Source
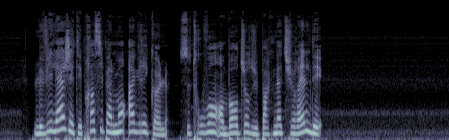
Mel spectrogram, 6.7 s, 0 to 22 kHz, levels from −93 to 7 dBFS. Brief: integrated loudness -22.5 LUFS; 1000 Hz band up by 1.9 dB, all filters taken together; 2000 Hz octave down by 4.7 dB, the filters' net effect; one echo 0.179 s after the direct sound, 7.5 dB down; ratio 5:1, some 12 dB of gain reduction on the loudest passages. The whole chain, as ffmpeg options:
-af "equalizer=f=1k:t=o:g=4,equalizer=f=2k:t=o:g=-7.5,acompressor=threshold=-33dB:ratio=5,aecho=1:1:179:0.422,volume=13.5dB"

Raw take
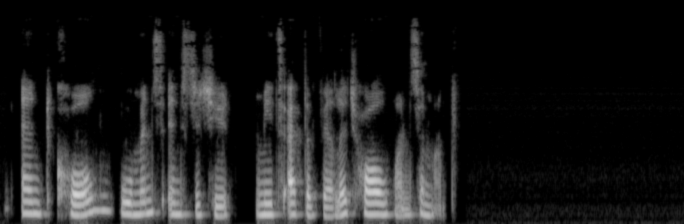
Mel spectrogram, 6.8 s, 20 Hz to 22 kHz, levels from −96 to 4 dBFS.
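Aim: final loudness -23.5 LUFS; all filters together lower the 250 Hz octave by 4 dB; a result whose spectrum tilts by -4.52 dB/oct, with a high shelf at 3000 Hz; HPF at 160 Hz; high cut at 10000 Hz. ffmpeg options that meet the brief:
-af "highpass=160,lowpass=10k,equalizer=f=250:t=o:g=-4,highshelf=f=3k:g=8.5,volume=1.5dB"

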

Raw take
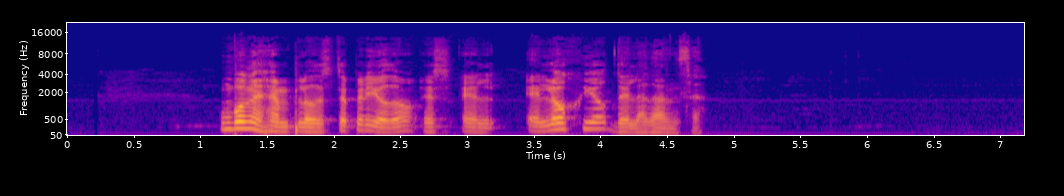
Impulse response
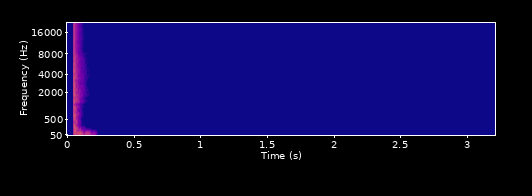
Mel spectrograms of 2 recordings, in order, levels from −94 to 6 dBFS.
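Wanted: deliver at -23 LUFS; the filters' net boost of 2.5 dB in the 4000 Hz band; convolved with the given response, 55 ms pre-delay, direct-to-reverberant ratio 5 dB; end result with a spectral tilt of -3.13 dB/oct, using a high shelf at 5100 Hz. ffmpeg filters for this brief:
-filter_complex "[0:a]equalizer=f=4k:t=o:g=6.5,highshelf=f=5.1k:g=-7.5,asplit=2[a][b];[1:a]atrim=start_sample=2205,adelay=55[c];[b][c]afir=irnorm=-1:irlink=0,volume=-8.5dB[d];[a][d]amix=inputs=2:normalize=0,volume=1dB"

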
